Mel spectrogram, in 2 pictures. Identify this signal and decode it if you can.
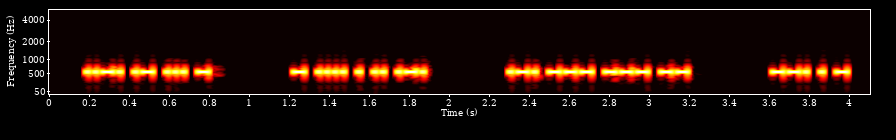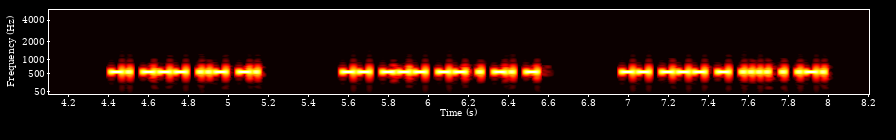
Morse code, heard as a keyed tone, about 60 wpm, 550 Hz. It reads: FAST THEIR ROOM GET NOUN MOMENT MOTHER
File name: 632 words / 632 Words 60WPM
